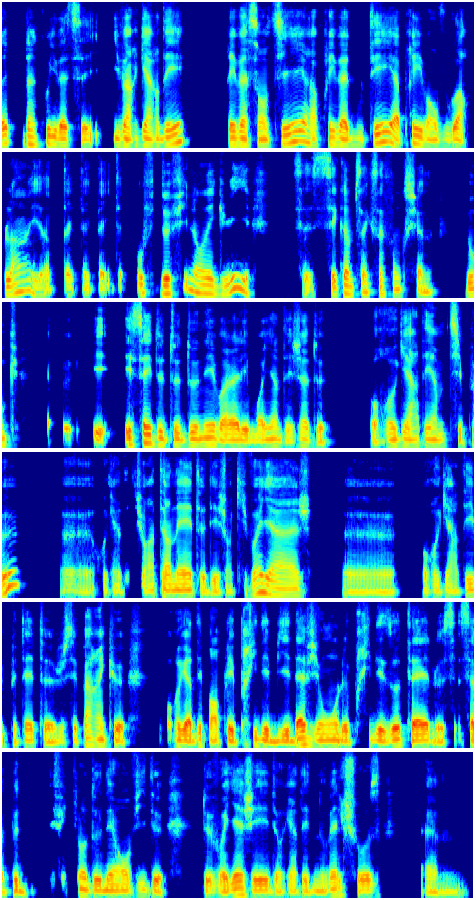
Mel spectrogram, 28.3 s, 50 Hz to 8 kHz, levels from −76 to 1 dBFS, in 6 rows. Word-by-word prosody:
Ah, 120 Hz, -, +6 dB, 0.2 s
d'un 110 Hz, -3 st, +1 dB
coup 115 Hz, +3 st, -3 dB
il 110 Hz, -, +2 dB
va 95 Hz, -, +6 dB
se 90 Hz, 0 st, -2 dB, 0.3 s
il 100 Hz, -, -2 dB
va 95 Hz, -2 st, +4 dB
regarder, 105 Hz, +8 st, +1 dB, 0.3 s
après, 105 Hz, -, +1 dB
il -, -, 0 dB
va 100 Hz, -2 st, +4 dB
sentir, 120 Hz, -, +2 dB
après 95 Hz, +3 st, -2 dB
il -, -, -1 dB
va 95 Hz, -2 st, +6 dB
goûter 120 Hz, +9 st, 0 dB
et -, -, +6 dB
après 120 Hz, -, +1 dB
il -, -, +3 dB
va 90 Hz, -, +1 dB
en 85 Hz, -, +1 dB
vouloir 90 Hz, -1 st, 0 dB
plein 135 Hz, +9 st, 0 dB
et 105 Hz, -10 st, -2 dB
hop! -, -, -6 dB
Tac, -, -, -5 dB
tac, 65 Hz, -, -6 dB
tac, -, -, -4 dB
tac, -, -, -10 dB
au -, -, 0 dB
fi 130 Hz, +2 st, -9 dB
de 115 Hz, -, +6 dB
fil 125 Hz, +8 st, -4 dB
en 125 Hz, -2 st, +2 dB
aiguille, 120 Hz, -, +1 dB, 0.4 s
ce -, -, -5 dB
c'est 100 Hz, -, -1 dB
comme 115 Hz, -1 st, +2 dB
ça 130 Hz, -, 0 dB
que 135 Hz, -, -10 dB
ça 110 Hz, -, -2 dB
fonctionne. 90 Hz, -9 st, -4 dB, 0.3 s
Donc, 100 Hz, +2 st, -2 dB, 0.5 s
heu, 350 Hz, -, -4 dB, 0.2 s
é 285 Hz, -, 0 dB
essaye 105 Hz, +4 st, +5 dB
de 100 Hz, -2 st, +1 dB
te 95 Hz, -, -2 dB
donner, 95 Hz, +3 st, +2 dB
voilà, 85 Hz, -1 st, +4 dB
les 85 Hz, -1 st, +3 dB
moyens, 85 Hz, +2 st, 0 dB
déjà, 80 Hz, +4 st, -3 dB
de 135 Hz, -, -4 dB, 0.4 s
regarder 90 Hz, +1 st, -1 dB
un 85 Hz, -1 st, -2 dB
petit 90 Hz, -, -2 dB
peu, 240 Hz, +4 st, +1 dB, 0.4 s
heu, 70 Hz, -5 st, -7 dB
regarder -, -, -8 dB
sur 80 Hz, -, -5 dB
internet, 85 Hz, +1 st, +1 dB
heu, -, -, 0 dB
des 75 Hz, -, -2 dB
gens 75 Hz, +1 st, -7 dB
qui -, -, -12 dB
voyagent, 100 Hz, -6 st, +1 dB, 0.3 s
heu, 70 Hz, 0 st, -5 dB, 0.3 s
regarder 80 Hz, +1 st, -4 dB
peut-être, 85 Hz, -3 st, -3 dB
heu, 70 Hz, -, +2 dB
je 75 Hz, -, -6 dB
sais 75 Hz, -, -3 dB
pas, 100 Hz, -, 0 dB
rien 90 Hz, -1 st, 0 dB
que -, -, +1 dB, 0.4 s
regarder, -, -, +4 dB
par 80 Hz, -, +1 dB
exemple, -, -, -4 dB
les -, -, +5 dB
prix 95 Hz, -, -3 dB
des 85 Hz, -3 st, +4 dB
billets 75 Hz, +2 st, +2 dB
d'avion, 85 Hz, -2 st, +5 dB
le 80 Hz, -1 st, +3 dB
prix -, -, -9 dB
des 85 Hz, 0 st, +3 dB
hôtels, 85 Hz, -2 st, +6 dB
heu, 70 Hz, -, +1 dB
ça -, -, -5 dB
ça -, -, +2 dB
peut, -, -, 0 dB, 0.3 s
effectivement, 90 Hz, -1 st, -3 dB
donner 80 Hz, 0 st, +3 dB
envie 80 Hz, +2 st, -1 dB
de -, -, +1 dB, 0.4 s
de 80 Hz, -, +1 dB
voyager, 85 Hz, +2 st, +3 dB
de 80 Hz, -, -4 dB
regarder 75 Hz, +1 st, -3 dB
de -, -, -6 dB
nouvelles 95 Hz, +6 st, 0 dB
choses, 80 Hz, -4 st, 0 dB, 0.4 s
hem, 70 Hz, 0 st, -5 dB
90 Hz, 225 wpm, -23 LUFS, 80-105 Hz, 0.5 s, Ah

